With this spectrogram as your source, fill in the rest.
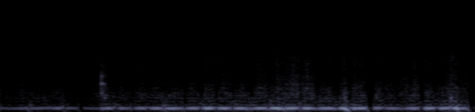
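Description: An electrical hum drones steadily.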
